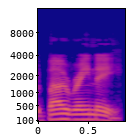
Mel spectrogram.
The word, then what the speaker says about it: Borini: Fabio Borini, Italian pronunciation Fabio Borini, born the 29th of March 1991, is an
